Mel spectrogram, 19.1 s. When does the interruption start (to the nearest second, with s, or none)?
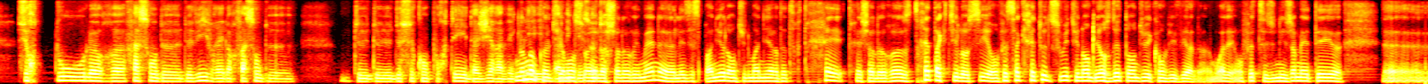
7 s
